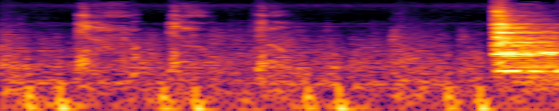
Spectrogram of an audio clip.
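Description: Repeated coughing from a character in the video game Dead by Daylight, in quick bursts, several dry hacks in a rough rhythm, moderately close, ending with a louder hissing burst.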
